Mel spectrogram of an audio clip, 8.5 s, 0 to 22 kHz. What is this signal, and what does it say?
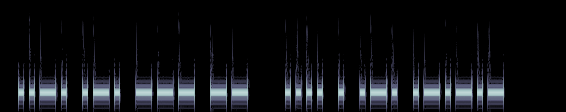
Morse code, heard as a keyed tone, about 15 wpm, 700 Hz. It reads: FROM HER.
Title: Sentences from Top 1000 Words - Review Part 3 - 15wpm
